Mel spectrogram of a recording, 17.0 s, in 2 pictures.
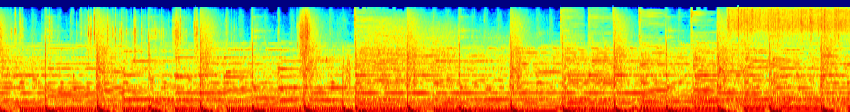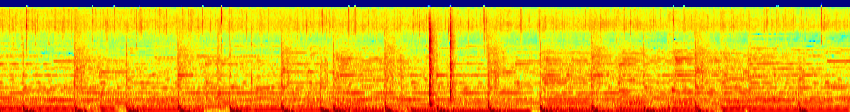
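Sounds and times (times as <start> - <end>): food sizzling in a pan: 0.0 - 2.2, 7.1 - 17.0
background music: 0.0 - 17.0
sharp pops: 7.3 - 17.0.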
